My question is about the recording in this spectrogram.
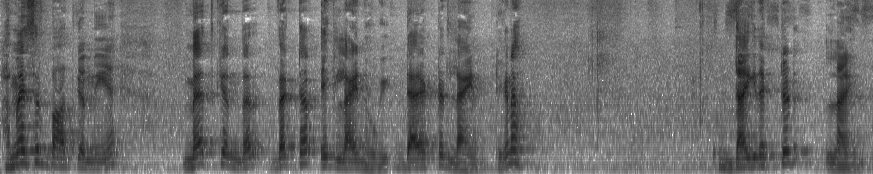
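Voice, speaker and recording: A man's voice: a little high, sing-song, unhurried, long pauses, slight background noise. A male maths teacher giving a classroom lecture, mixing in English terms and checking in often with rhetorical questions. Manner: mixes English terms into explanations.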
